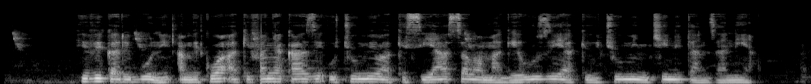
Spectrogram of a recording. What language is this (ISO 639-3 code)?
swa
